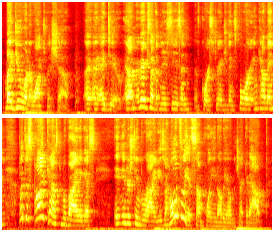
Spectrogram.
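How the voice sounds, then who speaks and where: A woman reviewer talks casually and at length to her viewers, often correcting herself as she goes. Her intonation is very animated and jumps around, and the room adds a noticeable echo. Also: lowish voice, fast. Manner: animated, rambling, self-correcting. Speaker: reaction video host and reviewer. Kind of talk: casual rambling commentary to viewers. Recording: roomy, echoey room sound.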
